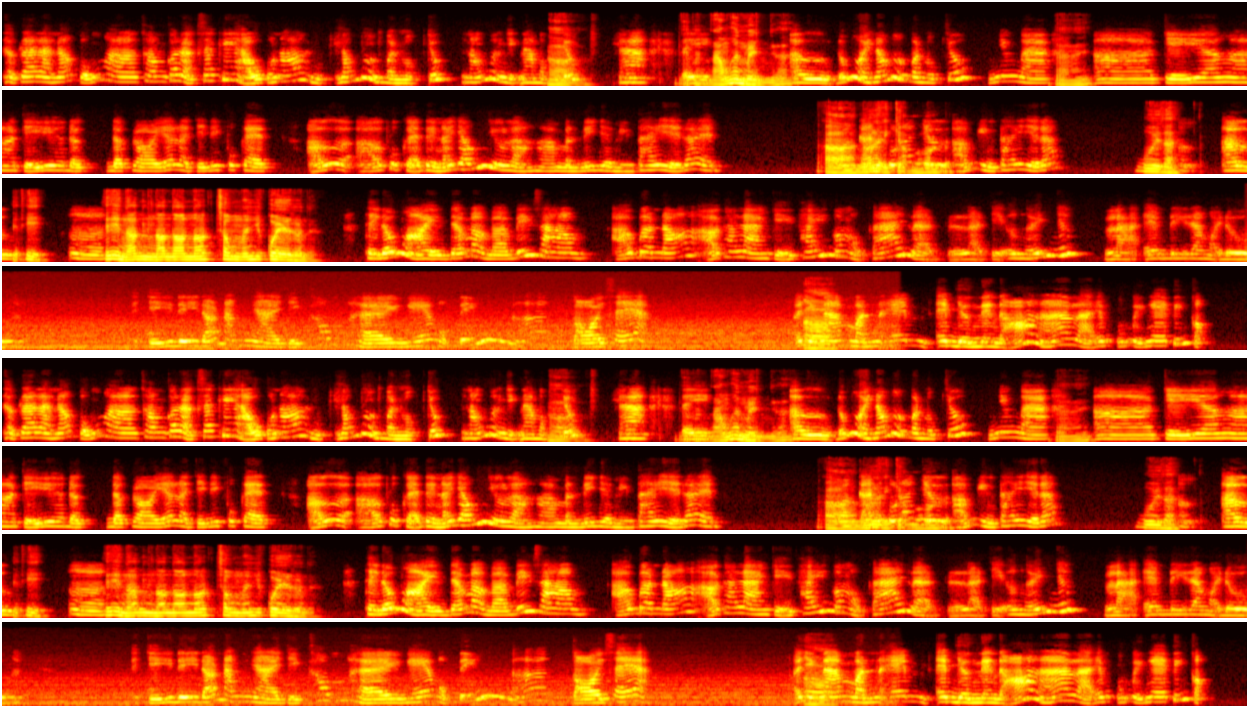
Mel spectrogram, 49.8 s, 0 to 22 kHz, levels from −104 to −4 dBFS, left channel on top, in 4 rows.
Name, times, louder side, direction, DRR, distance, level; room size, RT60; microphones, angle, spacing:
voice 1, 0.0-5.7 6.2-7.1 7.3-7.5 7.9-10.6 10.9-15.1 15.5-19.6 20.8-23.0 24.2-24.3 24.6-25.0 25.6-25.9 28.5-30.7 31.0-35.6 35.9-37.6 38.6-43.8 45.3-49.3, equal, 25° right, 1.0 m, -29 dB
voice 2, 6.8-7.9 10.5-10.9 20.7-21.8 23.8-24.2 25.1-25.3 25.9-28.0 45.4-45.7, left 3 dB, 40° left, 0.6 m, -28 dB
sound 1, 37.3-46.3, left 4 dB, 85° left, 0.6 m, -43 dB
3.2 x 3.2 x 4.2 m
head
